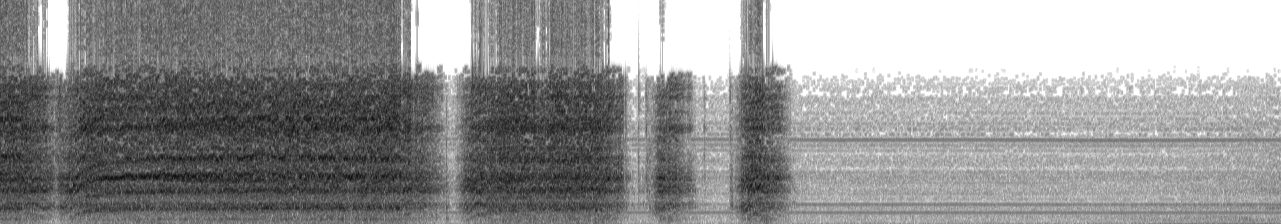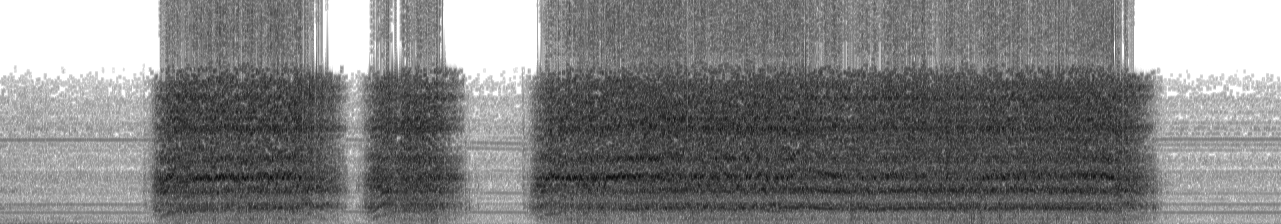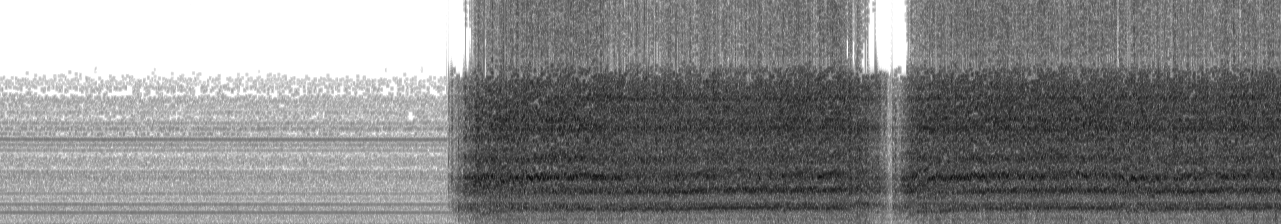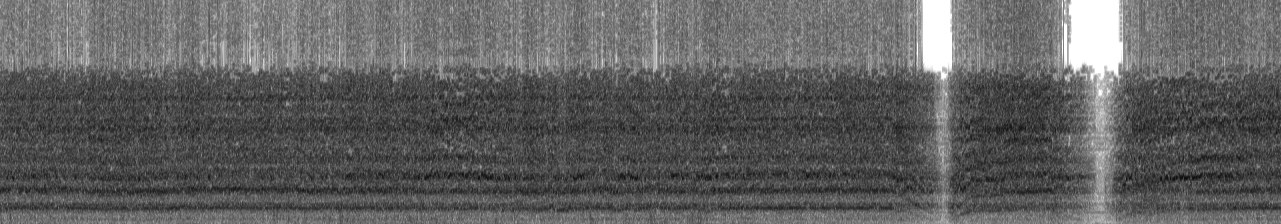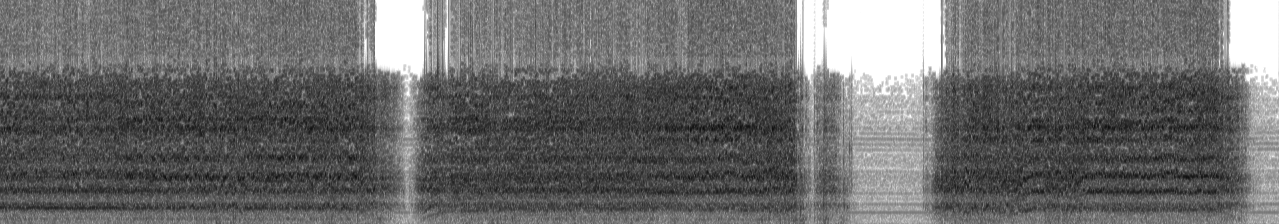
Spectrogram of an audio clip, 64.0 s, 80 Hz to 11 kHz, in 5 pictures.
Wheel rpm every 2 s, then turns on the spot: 170, 200, 130, 40, 0, 0, 0, 120, 70, 150, 220, 220, 20, 0, 0, 150, 220, 160, 220, 230, 230, 220, 220, 180, 130, 200, 220, 140, 200, 130, 120, 150.
none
